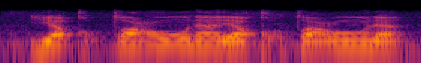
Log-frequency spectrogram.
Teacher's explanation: جیسے یقطعون، یقطعون، اب قاف ہے یہاں پر، قاف کے اوپر پہلے سے سکون ہے تو یہ تیسرے درجے کا قلقلہ ہوگا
